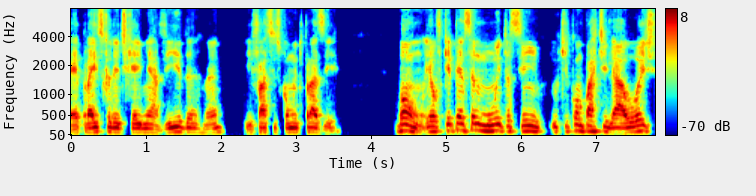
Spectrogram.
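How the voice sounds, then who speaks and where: This is a man with a normal speaking voice and ordinary pitch variation. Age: 60s. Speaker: pastor and youth evangelist. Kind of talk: online mentoring talk.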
